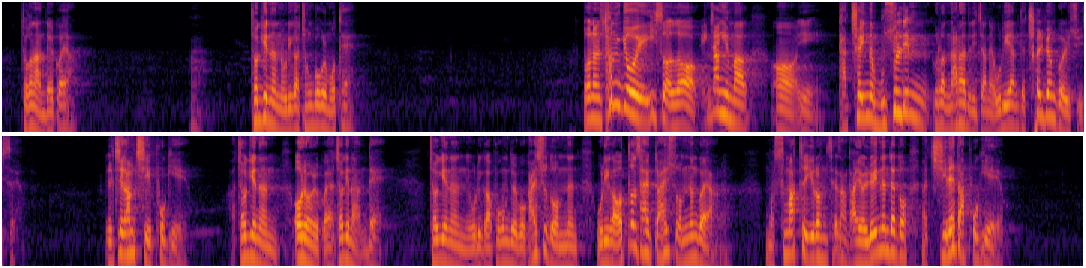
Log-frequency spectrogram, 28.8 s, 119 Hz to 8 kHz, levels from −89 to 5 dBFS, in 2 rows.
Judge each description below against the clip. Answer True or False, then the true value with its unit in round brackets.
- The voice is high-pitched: False (145 Hz)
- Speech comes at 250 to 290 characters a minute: True (270 characters per minute)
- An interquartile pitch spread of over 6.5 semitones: True (7.4 semitones)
